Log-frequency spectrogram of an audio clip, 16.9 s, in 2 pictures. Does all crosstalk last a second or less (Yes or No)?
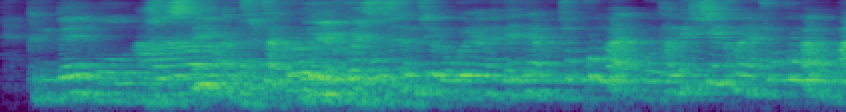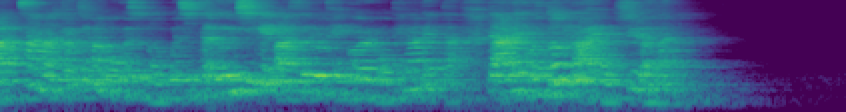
No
